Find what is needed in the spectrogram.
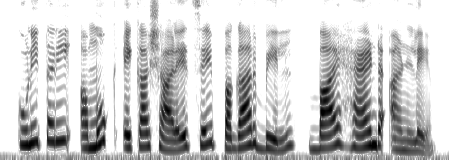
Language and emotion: Marathi, neutral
